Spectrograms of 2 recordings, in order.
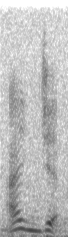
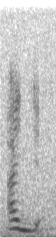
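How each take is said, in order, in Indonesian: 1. Konsonan itu terdengar seperti bunyi ch. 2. Konsonan itu tidak memiliki bunyi seperti ch. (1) "tidak terdengar cehnya ... salah" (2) "yang benar adalah ... Dengar cahnya ustazah? Tidak kan?"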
